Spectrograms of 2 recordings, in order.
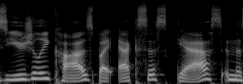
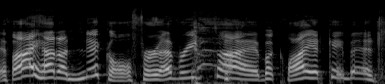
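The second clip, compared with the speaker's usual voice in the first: put-on old grandpa voice, grandfatherly old-timer talk, pitched up; 6 semitones higher than usual. A dietitian talking about clients and bloating, talking like a grandpa. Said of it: "I'm going to talk like my grandpa".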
